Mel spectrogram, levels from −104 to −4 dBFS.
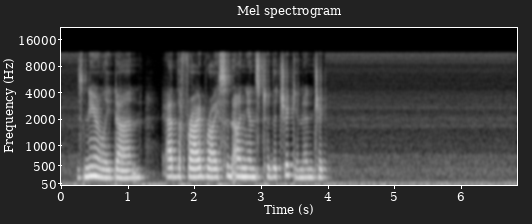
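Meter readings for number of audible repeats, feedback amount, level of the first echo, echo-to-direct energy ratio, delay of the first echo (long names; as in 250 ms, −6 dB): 2, 18%, −16.0 dB, −16.0 dB, 65 ms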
